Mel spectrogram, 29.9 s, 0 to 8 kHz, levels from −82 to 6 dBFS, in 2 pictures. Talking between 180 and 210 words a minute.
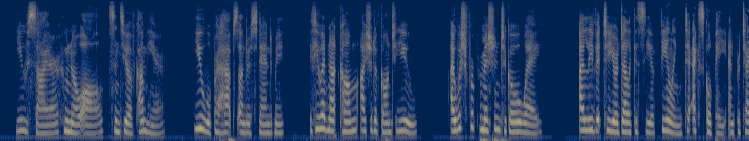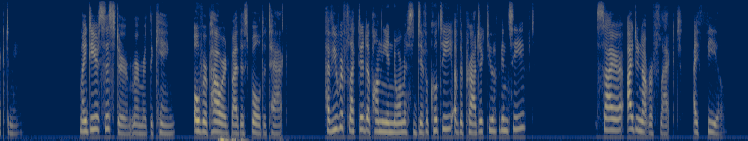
No: average, 155 wpm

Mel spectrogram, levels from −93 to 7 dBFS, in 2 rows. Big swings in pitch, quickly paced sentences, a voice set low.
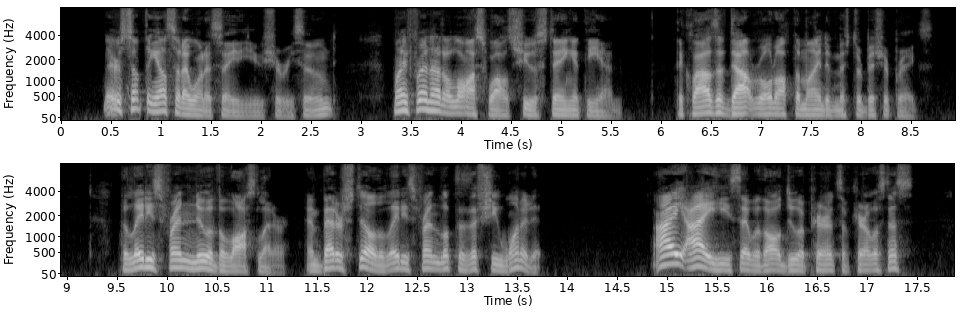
Yes: wide, 6.2 semitones; fast, 220 wpm; low, 110 Hz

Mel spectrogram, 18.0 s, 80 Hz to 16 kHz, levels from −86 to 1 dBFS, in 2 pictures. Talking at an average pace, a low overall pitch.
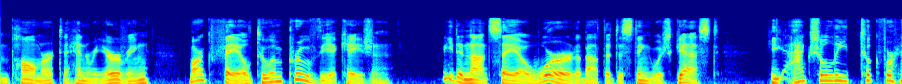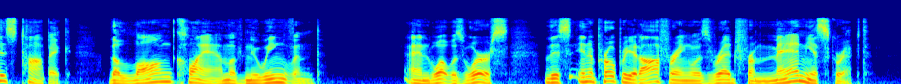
Yes: average, 150 wpm; low, 105 Hz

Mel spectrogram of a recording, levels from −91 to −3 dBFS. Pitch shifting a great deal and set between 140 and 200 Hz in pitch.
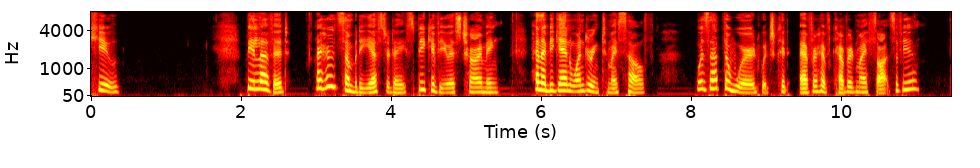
Yes: wide, 7.2 semitones; medium, 185 Hz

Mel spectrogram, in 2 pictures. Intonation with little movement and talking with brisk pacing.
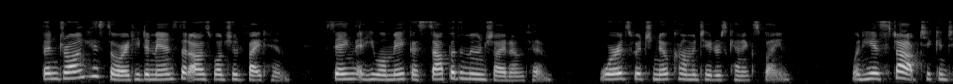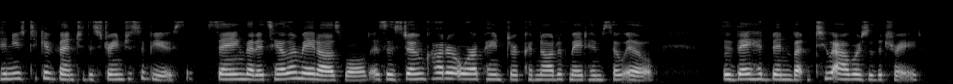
Yes: narrow, 2.3 semitones; fast, 230 wpm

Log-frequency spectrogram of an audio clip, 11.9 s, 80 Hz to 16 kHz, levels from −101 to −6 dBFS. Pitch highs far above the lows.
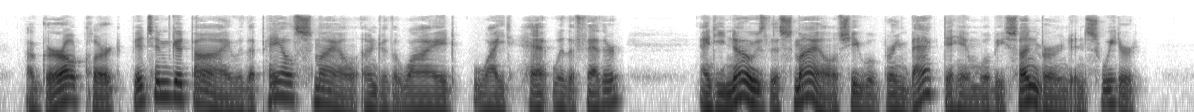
Yes: wide, 6.4 semitones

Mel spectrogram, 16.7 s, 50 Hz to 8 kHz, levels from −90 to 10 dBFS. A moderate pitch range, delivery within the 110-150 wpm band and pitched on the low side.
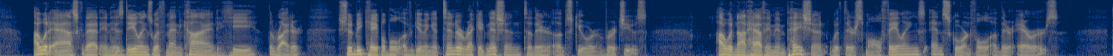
Yes: average, 4.9 semitones; average, 140 wpm; very low, 95 Hz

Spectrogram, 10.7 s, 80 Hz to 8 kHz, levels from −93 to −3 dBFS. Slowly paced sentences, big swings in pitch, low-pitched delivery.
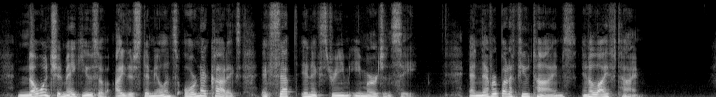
Yes: slow, 130 wpm; wide, 7.2 semitones; low, 130 Hz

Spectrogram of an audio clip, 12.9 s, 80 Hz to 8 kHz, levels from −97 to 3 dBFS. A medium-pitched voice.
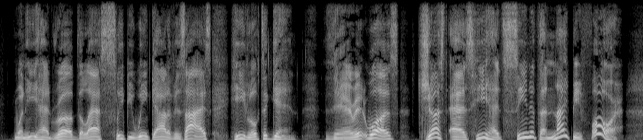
Yes: medium, 145 Hz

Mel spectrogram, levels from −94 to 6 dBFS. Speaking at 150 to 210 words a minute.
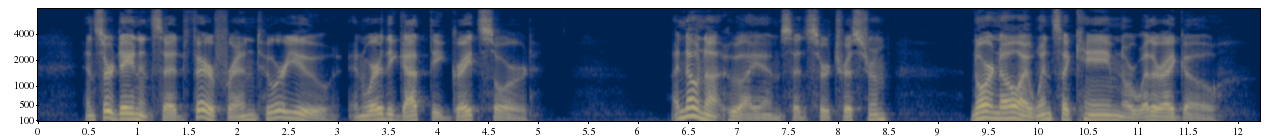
Yes: average, 165 wpm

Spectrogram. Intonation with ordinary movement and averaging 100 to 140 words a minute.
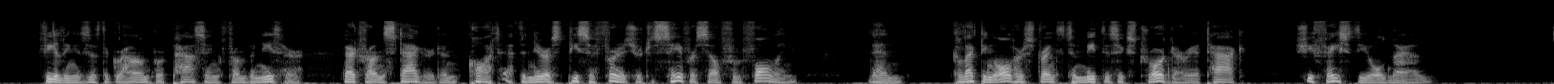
No: average, 4.4 semitones; average, 155 wpm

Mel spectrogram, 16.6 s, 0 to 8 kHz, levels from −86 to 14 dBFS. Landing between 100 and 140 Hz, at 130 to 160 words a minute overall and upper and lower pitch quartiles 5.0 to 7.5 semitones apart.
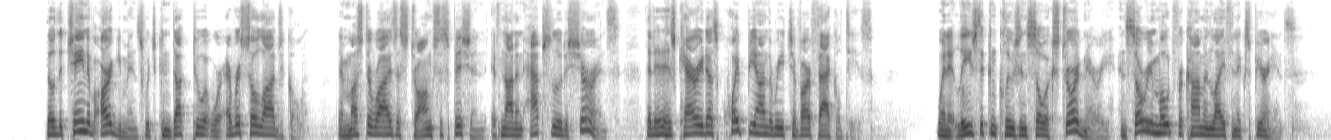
No: low, 135 Hz; average, 185 wpm; wide, 5.5 semitones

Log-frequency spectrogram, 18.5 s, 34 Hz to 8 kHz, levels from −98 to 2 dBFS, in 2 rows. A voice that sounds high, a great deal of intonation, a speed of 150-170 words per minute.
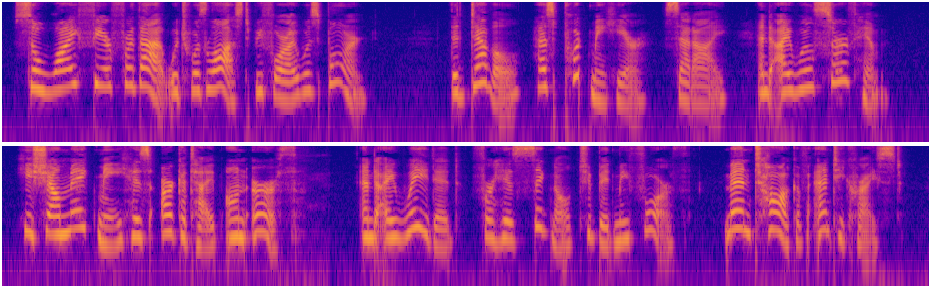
Yes: high, 245 Hz; wide, 6.3 semitones; average, 160 wpm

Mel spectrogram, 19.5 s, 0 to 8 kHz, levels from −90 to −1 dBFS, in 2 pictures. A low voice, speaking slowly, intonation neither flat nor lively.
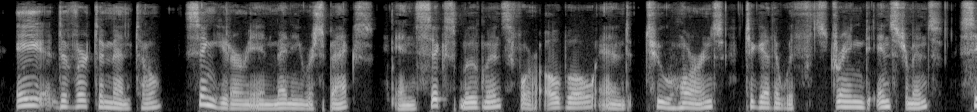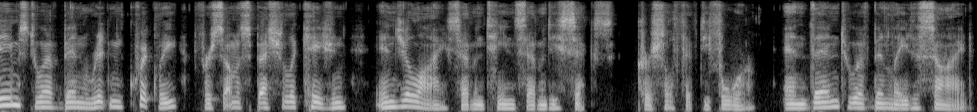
Yes: low, 125 Hz; slow, 125 wpm; average, 4.6 semitones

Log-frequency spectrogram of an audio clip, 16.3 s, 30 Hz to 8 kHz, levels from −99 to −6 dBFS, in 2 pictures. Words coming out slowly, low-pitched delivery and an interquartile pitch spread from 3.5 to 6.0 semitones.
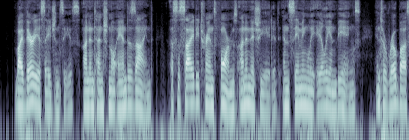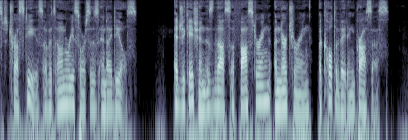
No: slow, 120 wpm; low, 110 Hz; average, 2.9 semitones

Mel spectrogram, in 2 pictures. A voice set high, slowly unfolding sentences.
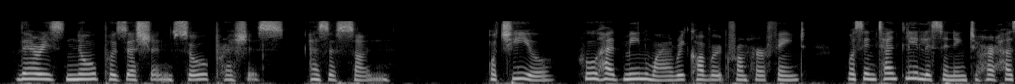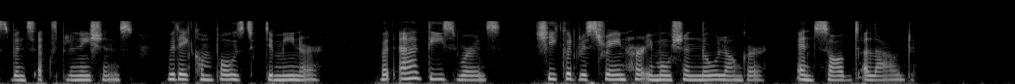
Yes: high, 220 Hz; slow, 130 wpm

